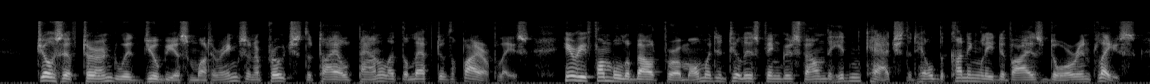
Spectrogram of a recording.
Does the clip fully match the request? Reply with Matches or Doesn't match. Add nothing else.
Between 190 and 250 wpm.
Matches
